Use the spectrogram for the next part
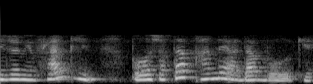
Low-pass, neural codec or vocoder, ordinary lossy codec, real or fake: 7.2 kHz; none; AAC, 16 kbps; real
